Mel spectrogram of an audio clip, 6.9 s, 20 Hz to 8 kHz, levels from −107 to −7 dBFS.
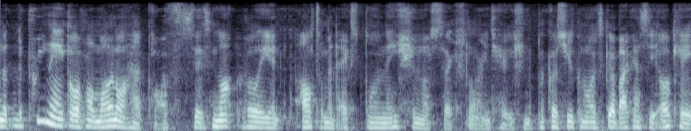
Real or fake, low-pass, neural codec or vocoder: fake; 7.2 kHz; codec, 44.1 kHz, 3.4 kbps, Pupu-Codec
